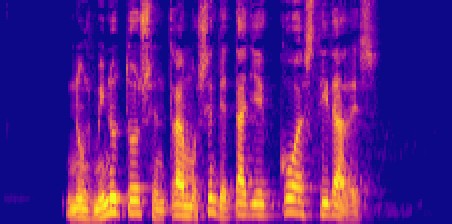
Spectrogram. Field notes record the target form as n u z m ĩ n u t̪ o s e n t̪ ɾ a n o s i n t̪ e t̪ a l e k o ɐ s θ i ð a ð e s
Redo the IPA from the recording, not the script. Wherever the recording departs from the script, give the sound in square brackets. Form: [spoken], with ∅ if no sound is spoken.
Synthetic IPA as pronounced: n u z m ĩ n u t̪ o s e n t̪ ɾ a [m] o s [e] n [d̪] e t̪ a [ʎ] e k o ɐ s θ i ð a ð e s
